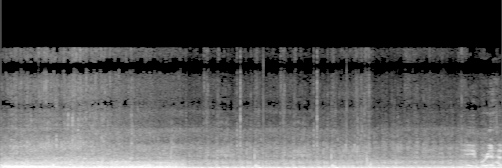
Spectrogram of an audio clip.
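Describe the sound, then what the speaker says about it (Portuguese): Small water taxi boat running on the water in Vancouver, a steady motor rumble mixed with heavy wind buffeting the microphone, louder at first and then settling into a lower, even drone. "Eu vou pegar um táxi aquático até Granville Island."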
